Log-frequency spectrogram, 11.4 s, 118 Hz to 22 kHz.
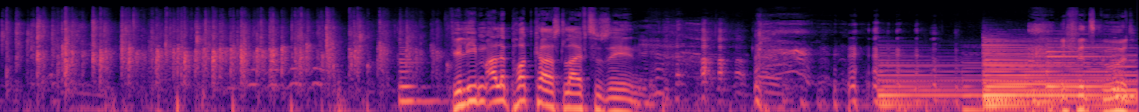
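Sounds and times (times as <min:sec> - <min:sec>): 
audience applause: 0:00.0 - 0:04.8
cheers: 0:01.8 - 0:03.7
laughter: 0:02.2 - 0:03.4, 0:06.5 - 0:09.7
speech: 0:04.0 - 0:06.6, 0:10.8 - 0:11.3.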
